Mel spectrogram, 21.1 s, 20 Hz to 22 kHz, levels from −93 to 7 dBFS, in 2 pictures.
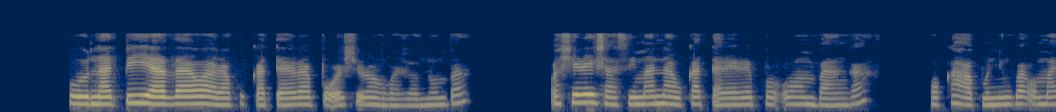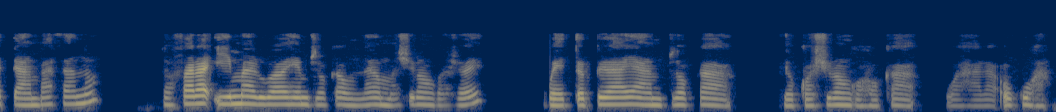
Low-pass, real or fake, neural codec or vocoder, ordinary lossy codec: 7.2 kHz; real; none; AAC, 48 kbps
